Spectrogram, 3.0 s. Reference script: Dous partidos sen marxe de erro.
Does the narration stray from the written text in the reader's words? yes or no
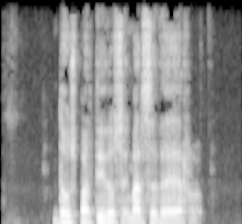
no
